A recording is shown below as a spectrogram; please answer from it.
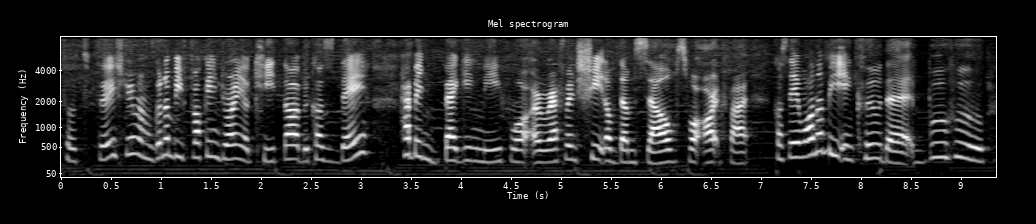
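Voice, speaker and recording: Young woman streamer, fairly high voice, playful and teasing, casual chat over music. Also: brisk. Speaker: art livestreamer. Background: background music.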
